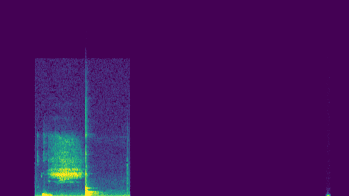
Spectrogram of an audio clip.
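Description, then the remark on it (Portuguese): A vacuum seal breaks at a machine's front door as it releases gas, a sharp pop amid a short rush of hissing air, lasting under two seconds, then quiet except for a faint tiny knock near the end. “Aí faz um barulho de vácuo sendo quebrado.”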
